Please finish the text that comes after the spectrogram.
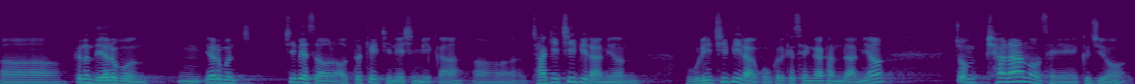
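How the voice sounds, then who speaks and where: Male pastor, mid pitch, storytelling sermon, big church hall reverb. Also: lively intonation, unhurried. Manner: storytelling with warm anecdotes and light laughs. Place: church sanctuary.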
